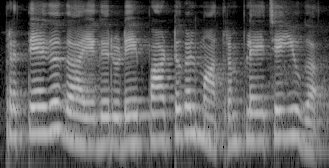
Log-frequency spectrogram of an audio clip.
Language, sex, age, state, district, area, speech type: Malayalam, female, 30-45, Kerala, Thrissur, urban, read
